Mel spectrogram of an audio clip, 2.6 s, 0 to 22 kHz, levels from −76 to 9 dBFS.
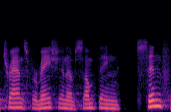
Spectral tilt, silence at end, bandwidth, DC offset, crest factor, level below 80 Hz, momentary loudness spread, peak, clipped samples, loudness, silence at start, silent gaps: -10 dB/octave; 0 s; 5.4 kHz; under 0.1%; 16 dB; -66 dBFS; 9 LU; -6 dBFS; under 0.1%; -24 LUFS; 0 s; none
